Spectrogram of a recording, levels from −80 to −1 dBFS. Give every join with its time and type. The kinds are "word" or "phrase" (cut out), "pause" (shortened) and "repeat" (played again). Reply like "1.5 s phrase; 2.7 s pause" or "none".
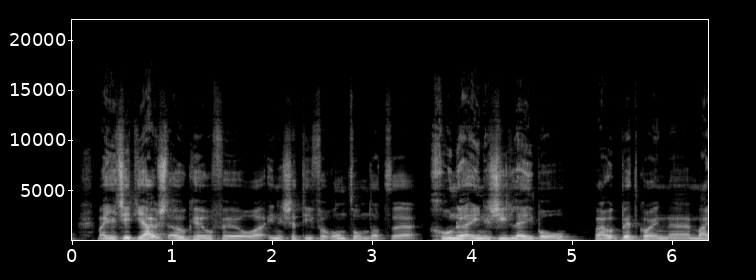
3.5 s pause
